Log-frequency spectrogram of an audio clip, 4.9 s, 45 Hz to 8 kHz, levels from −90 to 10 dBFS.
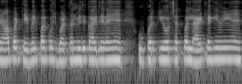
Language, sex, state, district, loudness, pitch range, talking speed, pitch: Hindi, male, Chhattisgarh, Kabirdham, -19 LUFS, 195-205 Hz, 245 wpm, 200 Hz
